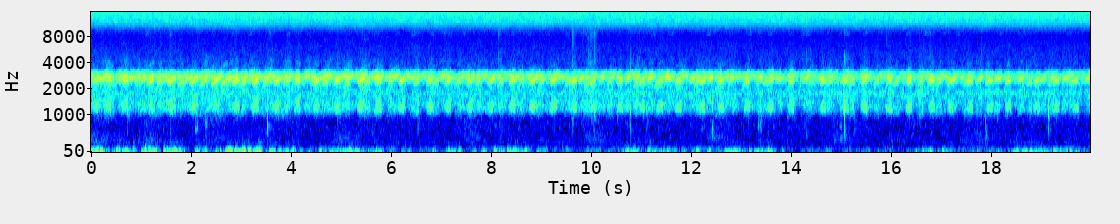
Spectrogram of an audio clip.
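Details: Frog chorus at night, many frogs calling together in a dense continuous layer of rapid pulsed croaks, with low rumbling noise underneath.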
